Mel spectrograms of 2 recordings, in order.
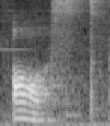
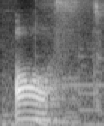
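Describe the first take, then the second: First: The sk consonant cluster is simplified and reduced. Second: The same.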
